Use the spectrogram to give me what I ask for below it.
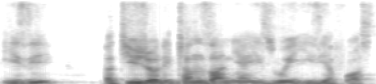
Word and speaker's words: Tanzania: So um most people and foreigners pronounce is um I'm going on a trip to Tan um to Tanzania. I think that's how you pronounce. But for us we pronounce Tanzania. So if I tell uh if I want to tell my friend I'm going to Tanzania Swahilia say Nienda Tanzania or Tanzania depending on how we find it easy.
